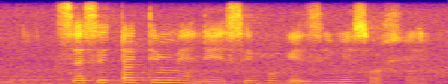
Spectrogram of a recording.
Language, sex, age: Zulu, female, 20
